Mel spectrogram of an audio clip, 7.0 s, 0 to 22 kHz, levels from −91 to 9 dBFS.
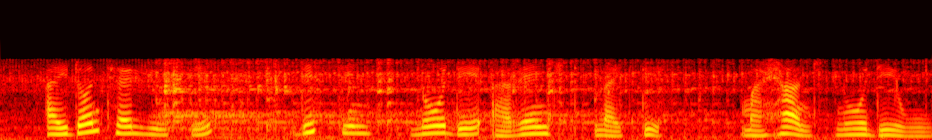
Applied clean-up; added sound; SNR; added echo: none; Bicycle; 11 dB; none.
